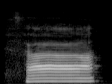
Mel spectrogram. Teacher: জিহ্বার আগা সামনের উপরে দুই দাঁতের আগার সঙ্গে লাগিয়ে হালকা বাতাস বের করব বের করে মাত্র এক আলিফটা নিয়ে করে আমরা এই অক্ষরটা উচ্চারণ · হালকা বাতাস বের হবে কিন্তু বাতাস বের না হলে কিন্তু এই অক্ষরটা সঠিক হবে না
